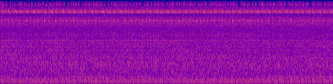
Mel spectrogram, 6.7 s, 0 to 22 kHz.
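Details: 1963 AMC Rambler wagon 287 V8 at idle, not started in a while: high thin squeal over lumpy idle, steady with engine speed; left-bank rocker shaft starved of oil after rocker shaft bolts were mixed up installing valve stem seals.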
